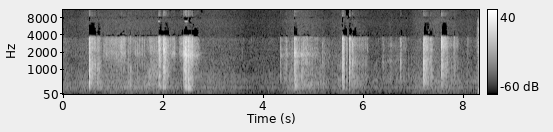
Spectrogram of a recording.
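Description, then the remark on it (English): A phone at a gas station being tossed back and forth and handled, with irregular clunks, knocks and rattling bursts spread across several seconds, some sharp and loud, others softer, with brief quiet gaps and no voices. “Sounds like he's just throwing the phone. They're tossing it back and forth.”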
